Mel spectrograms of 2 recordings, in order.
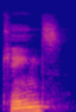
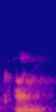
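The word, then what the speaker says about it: Cannes: Khan, how do you say that? Canes. Can Oh, the French one. Con. Yeah. Con.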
